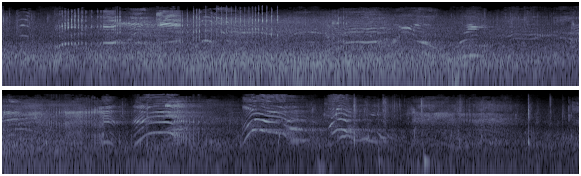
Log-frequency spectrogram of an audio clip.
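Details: Swimming dolphins underwater produce arching, rising-then-falling whistles and rapid click trains, several callers overlapping, over a loud rushing water background.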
